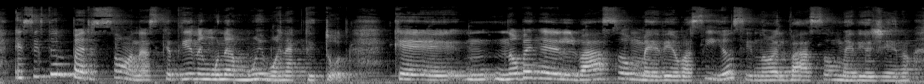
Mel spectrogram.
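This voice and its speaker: A woman with a fairly high pitch talks very slowly, her loudness very even and her pitch varying in an ordinary way, over noticeable background noise and audible room echo. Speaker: motivational podcast host. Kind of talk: motivational talk.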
